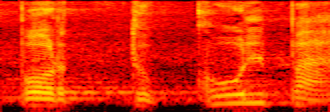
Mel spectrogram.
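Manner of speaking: reproche lento, palabra por palabra; reproche imitado. Retold or imitated. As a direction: acusa pausadamente, imitando a los compañeros. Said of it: "y me dicen". (reproche contenido y muy pausado)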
